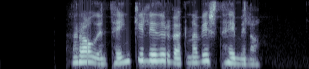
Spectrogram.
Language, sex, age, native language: Icelandic, female, 50-59, Icelandic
